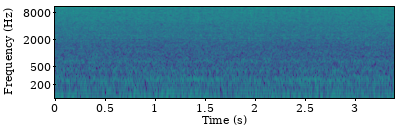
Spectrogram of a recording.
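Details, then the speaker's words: Van after repairs, just restarted: low steady idle with an even rumble and no knocks, misses or surges; engine runs smooth; normal idle. "ready sounds good everything looks good I believe we did a good job man I know I'm filthy Oh Motors run smooth sounds good"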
